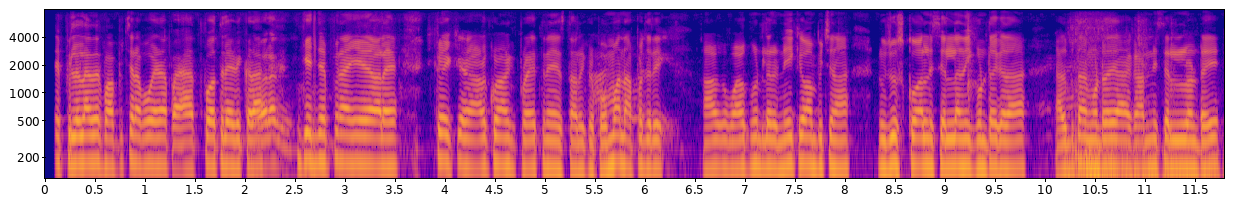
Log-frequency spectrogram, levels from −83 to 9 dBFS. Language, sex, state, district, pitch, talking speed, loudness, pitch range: Telugu, male, Telangana, Karimnagar, 160 Hz, 160 wpm, -15 LUFS, 150-165 Hz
